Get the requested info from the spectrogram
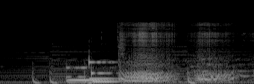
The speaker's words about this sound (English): That was a long and windy one. Would you like me to play another fart sound?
